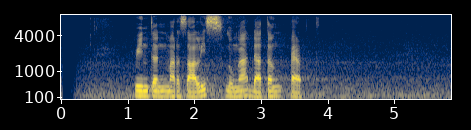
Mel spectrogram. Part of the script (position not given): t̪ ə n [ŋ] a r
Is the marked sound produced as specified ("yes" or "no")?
no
